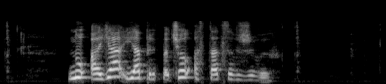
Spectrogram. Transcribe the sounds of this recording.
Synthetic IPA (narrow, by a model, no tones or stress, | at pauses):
nuʔajajapɾʲɪt̪̚pɐt͡ɕelˠɐst̪at̪sːəvʐɨvɨx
